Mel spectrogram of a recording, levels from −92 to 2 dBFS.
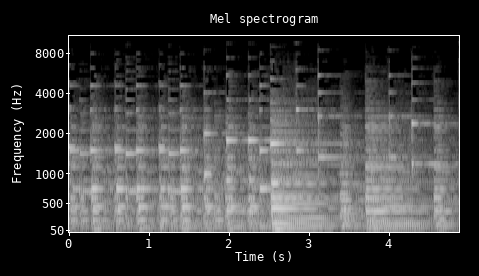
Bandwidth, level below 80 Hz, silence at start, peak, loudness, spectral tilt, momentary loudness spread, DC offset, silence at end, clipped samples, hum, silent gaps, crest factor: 8.4 kHz; -40 dBFS; 0 s; -4 dBFS; -22 LUFS; -7 dB/octave; 9 LU; under 0.1%; 0 s; under 0.1%; none; none; 18 dB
